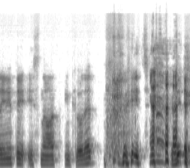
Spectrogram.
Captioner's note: laughing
